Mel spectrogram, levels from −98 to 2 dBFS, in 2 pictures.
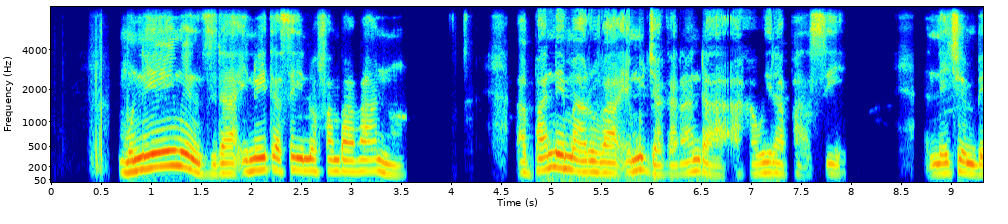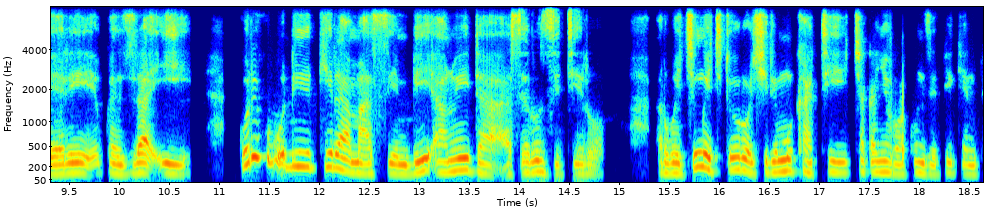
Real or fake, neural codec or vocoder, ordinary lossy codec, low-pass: real; none; Opus, 16 kbps; 7.2 kHz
